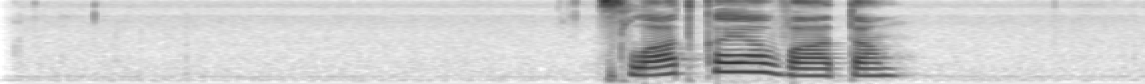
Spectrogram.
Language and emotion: Russian, neutral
